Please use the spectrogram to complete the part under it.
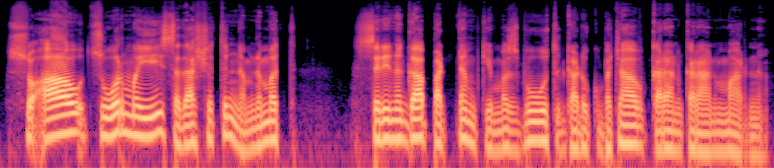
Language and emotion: Kashmiri, neutral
